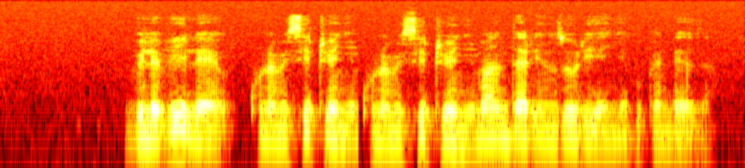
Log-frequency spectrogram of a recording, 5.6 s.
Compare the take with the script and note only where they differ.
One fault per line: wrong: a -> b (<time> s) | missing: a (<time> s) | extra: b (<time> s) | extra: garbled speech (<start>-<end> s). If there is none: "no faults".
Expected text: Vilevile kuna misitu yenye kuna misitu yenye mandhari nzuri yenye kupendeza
no faults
